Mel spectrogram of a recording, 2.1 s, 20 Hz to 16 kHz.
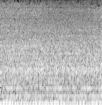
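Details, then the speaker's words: Sailboat fridge compressor giving a steady deep hum with a faint tone near 500 Hz, running properly after refrigerant gas was added; earlier it lacked this hum and its faults were thought electrical. "Before it was not really making a deep hum sound, and now it is, and that's the sound you usually get when the fridge is running properly."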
